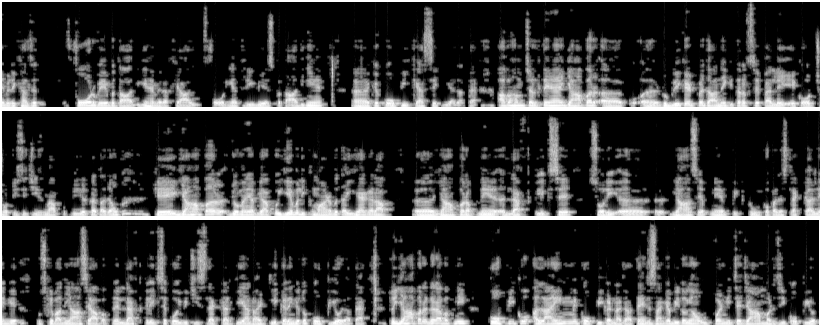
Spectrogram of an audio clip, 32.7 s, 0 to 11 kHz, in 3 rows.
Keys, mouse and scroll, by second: 0.4 F4, 14.3 click, 15.1 scroll up 1, 16.3-18.8 drag, 24.9 right click, 25.8-27.4 drag, 27.7 Delete, 28.5 scroll down 1, 29.1 scroll up 1, 30.5-31.8 click, 31.4 right click, 31.8-32.7 click, 32.4 right click.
